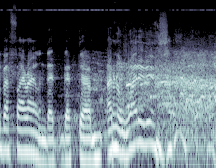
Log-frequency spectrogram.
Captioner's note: laughter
